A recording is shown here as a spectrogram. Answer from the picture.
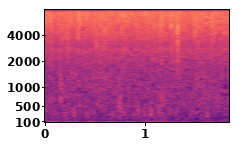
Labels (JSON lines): {"label": "biophony", "recorder": "SoundTrap 300"}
